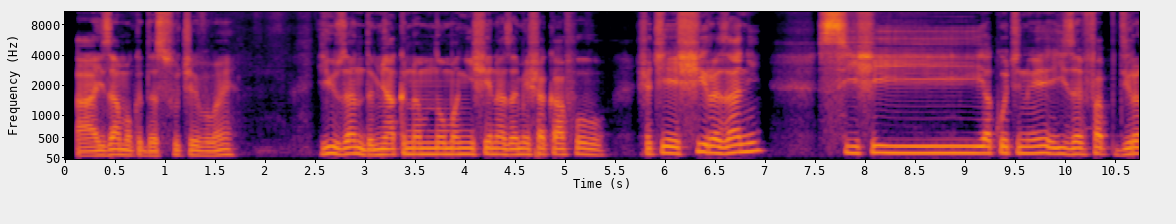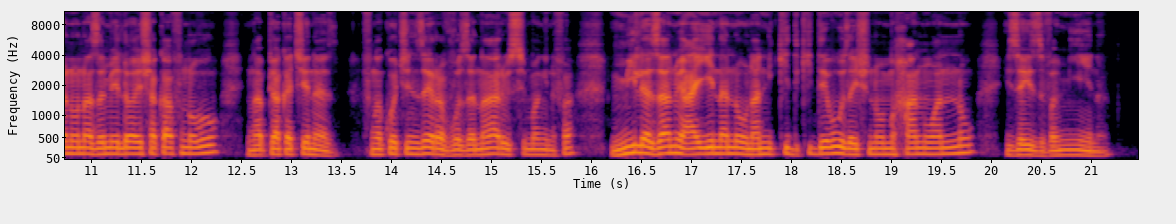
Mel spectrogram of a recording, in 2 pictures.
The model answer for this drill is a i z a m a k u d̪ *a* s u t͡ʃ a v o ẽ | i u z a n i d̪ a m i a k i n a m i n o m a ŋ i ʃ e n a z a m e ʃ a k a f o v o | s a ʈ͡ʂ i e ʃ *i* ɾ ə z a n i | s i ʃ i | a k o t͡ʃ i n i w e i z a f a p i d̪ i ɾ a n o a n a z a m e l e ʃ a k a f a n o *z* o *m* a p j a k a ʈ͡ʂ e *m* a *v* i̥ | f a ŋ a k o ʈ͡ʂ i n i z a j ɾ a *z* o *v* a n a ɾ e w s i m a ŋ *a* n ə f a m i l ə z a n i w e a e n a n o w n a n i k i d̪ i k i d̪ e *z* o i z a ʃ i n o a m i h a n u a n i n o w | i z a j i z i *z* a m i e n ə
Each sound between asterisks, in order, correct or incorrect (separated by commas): correct, correct, incorrect, incorrect, incorrect, incorrect, incorrect, incorrect, incorrect, incorrect, incorrect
